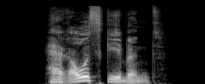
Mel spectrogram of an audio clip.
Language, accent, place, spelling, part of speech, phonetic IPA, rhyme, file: German, Germany, Berlin, herausgebend, verb, [hɛˈʁaʊ̯sˌɡeːbn̩t], -aʊ̯sɡeːbn̩t, De-herausgebend.ogg
- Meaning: present participle of herausgeben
